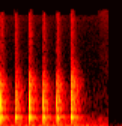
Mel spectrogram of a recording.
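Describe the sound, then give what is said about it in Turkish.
Six sharp knocks on a door come in an even, quick rhythm, each with a short hollow ring. The last one fades out into silence. “Birden kapı çalınmış.”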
